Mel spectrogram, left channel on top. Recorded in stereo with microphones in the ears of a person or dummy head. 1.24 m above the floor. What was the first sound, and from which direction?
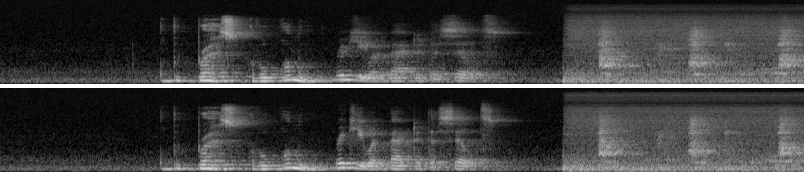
A man speaking, 10° left (ahead or behind).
